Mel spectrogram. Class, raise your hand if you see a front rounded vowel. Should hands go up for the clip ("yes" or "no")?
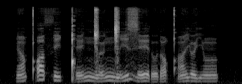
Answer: no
